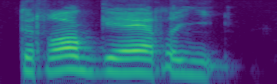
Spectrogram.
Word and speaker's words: Drogerie: Bei Drogerie hört ihr das R. Drogerie.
